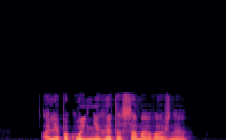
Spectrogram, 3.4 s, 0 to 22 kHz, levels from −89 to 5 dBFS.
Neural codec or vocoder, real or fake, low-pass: none; real; 7.2 kHz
